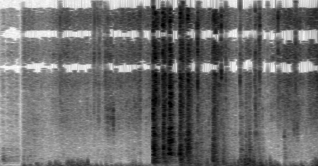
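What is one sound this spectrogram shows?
A plastic lid clatters and knocks against a metal frame.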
